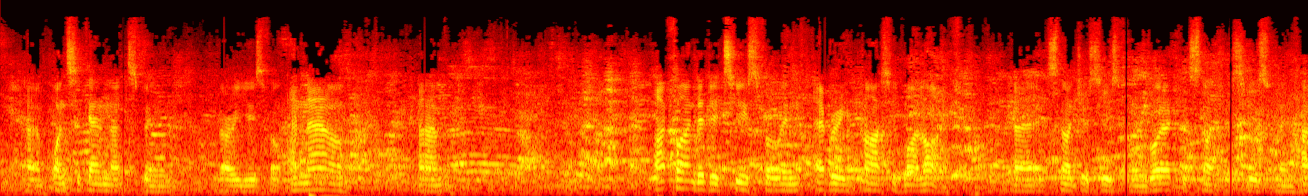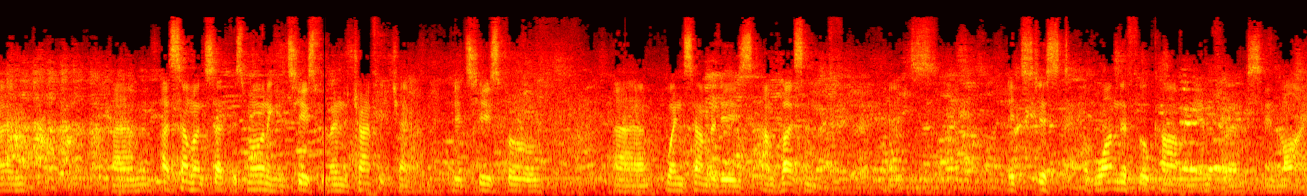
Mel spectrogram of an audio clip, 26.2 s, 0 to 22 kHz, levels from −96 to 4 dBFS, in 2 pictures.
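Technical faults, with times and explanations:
1.22, 2.23, 4.24, 8.24, 11.25–11.27, 12.29–12.32, 16.31 and 19.32 s: gap between stream segments. Hard-edged silences of about 3 to 25 ms fall at 1-second segment joins, where timestamps leave holes; sound resumes intact, unlike dropouts.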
